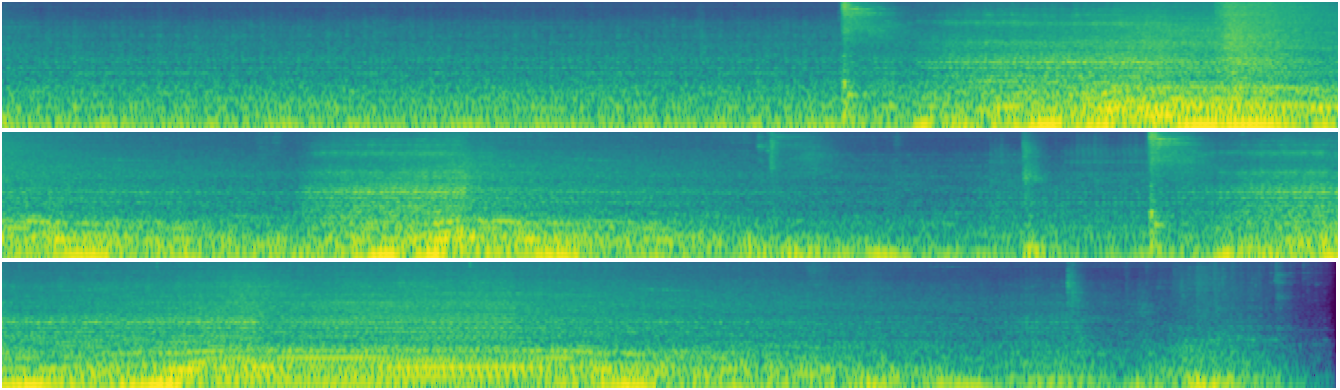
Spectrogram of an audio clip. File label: car motor long, street traffic; best service Blue Box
